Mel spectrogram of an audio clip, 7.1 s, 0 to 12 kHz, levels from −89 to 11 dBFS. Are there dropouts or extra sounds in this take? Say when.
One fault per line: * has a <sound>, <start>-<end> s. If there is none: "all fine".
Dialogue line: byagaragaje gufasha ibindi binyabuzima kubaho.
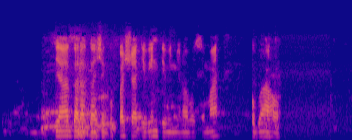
all fine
